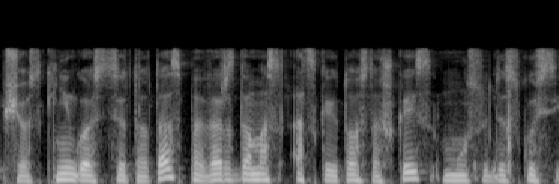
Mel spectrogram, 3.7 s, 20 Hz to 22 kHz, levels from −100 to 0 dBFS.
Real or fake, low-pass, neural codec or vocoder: real; 7.2 kHz; none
